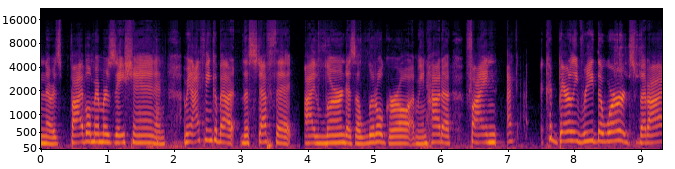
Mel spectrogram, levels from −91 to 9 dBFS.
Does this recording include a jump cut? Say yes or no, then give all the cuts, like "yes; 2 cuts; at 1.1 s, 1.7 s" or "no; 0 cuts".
yes; 1 cut; at 3.9 s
